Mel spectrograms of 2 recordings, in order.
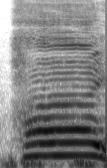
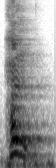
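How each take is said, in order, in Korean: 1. 이 음절은 끝소리를 길게 늘여 발음한다. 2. 이 음절은 짧고 갑자기 끊어서 발음한다. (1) "길게 읽어야 되는 거야" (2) "짧게 읽으라"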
